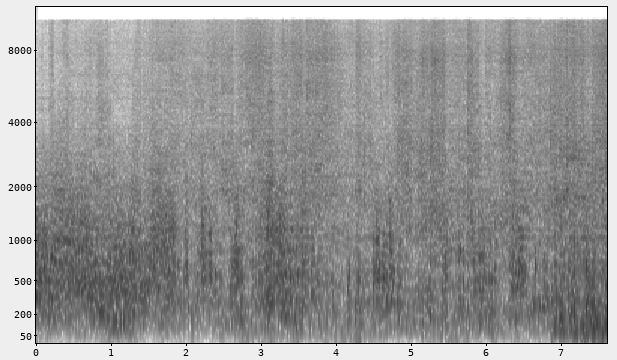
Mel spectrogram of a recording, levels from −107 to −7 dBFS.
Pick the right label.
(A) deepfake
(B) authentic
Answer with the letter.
A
